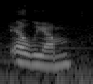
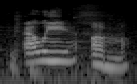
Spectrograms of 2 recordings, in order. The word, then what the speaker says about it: Ilium: Ilium. I can spell it Like up. William, but without the W. But Yeah, more yeah. evil sounding. Yeah, yeah. Yeah. Old Bill. L-Y. Thank you. Sorry. Ilium.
